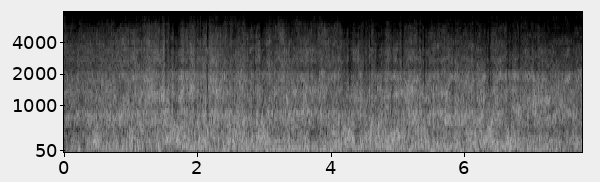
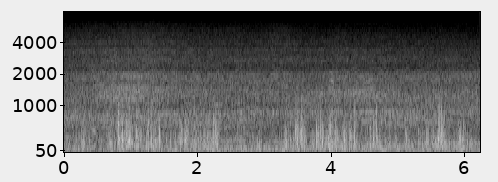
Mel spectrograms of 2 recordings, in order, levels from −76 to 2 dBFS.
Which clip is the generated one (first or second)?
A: first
